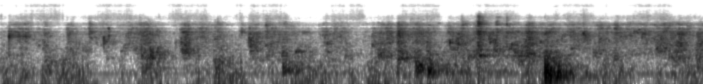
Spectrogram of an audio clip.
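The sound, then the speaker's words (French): Continuous sloshing and splashing of water as someone wades steadily through a knee-deep pool in a cave, with a few louder surges and no voices. “nous pourrons passer plus facilement, simplement en pataugeant un peu en de l'eau jusqu'au genou”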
